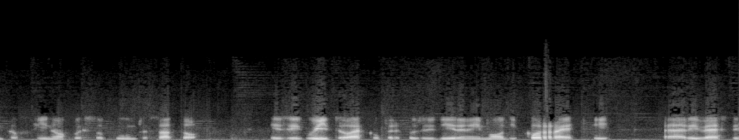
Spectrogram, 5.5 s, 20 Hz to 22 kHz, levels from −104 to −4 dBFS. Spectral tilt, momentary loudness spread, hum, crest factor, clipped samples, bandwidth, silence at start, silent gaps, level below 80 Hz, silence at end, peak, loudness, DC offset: -7 dB/octave; 13 LU; none; 20 dB; under 0.1%; 6.8 kHz; 0 s; none; -68 dBFS; 0 s; -6 dBFS; -26 LUFS; under 0.1%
